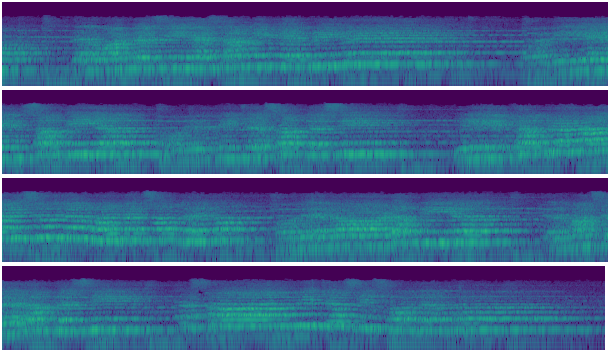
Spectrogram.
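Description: A choir singing a hymn in phrases a few seconds long with short breaks between them, the last phrase fading out at the end.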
